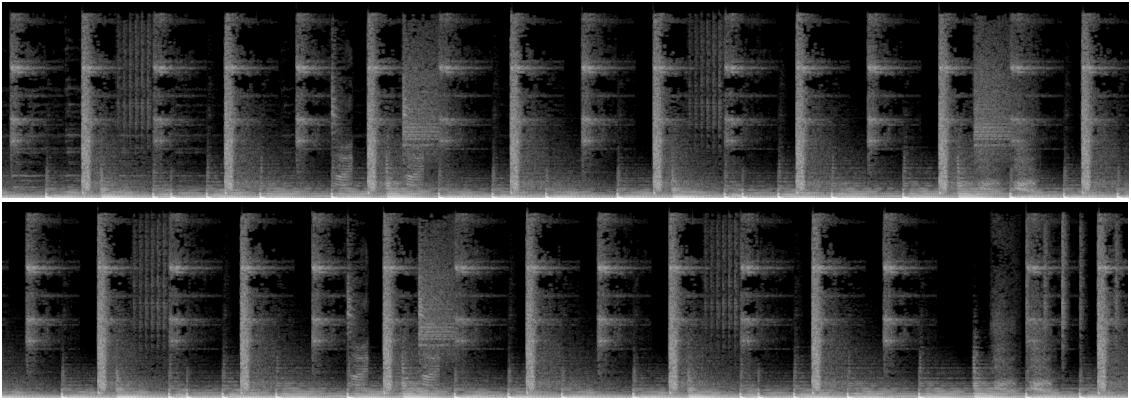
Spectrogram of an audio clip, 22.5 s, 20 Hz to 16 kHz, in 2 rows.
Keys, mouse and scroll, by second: 20.8-21.6 ctrl+scroll up 1, 22.1 shift+click.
